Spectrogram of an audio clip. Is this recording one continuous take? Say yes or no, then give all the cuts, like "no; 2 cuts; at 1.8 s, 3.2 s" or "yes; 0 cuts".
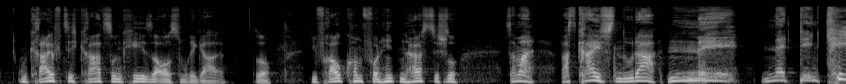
no; 1 cut; at 4.4 s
